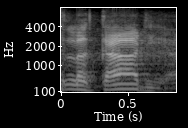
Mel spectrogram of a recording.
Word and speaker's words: LaGuardia: O'Hare is in Chicago, New York City, and it's pronounced LaGuardia.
